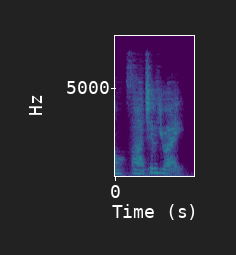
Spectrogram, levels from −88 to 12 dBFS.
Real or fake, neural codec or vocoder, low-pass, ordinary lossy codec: fake; codec, 16 kHz, about 1 kbps, DyCAST, with the encoder's durations; 7.2 kHz; none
